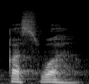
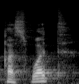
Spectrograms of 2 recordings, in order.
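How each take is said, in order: First: The word ends with a soft h sound. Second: The word ends with a t sound. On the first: The speaker calls it right. "This ta is basically read as a ha if you're going to stop" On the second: The speaker calls it wrong. "not qaswat"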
